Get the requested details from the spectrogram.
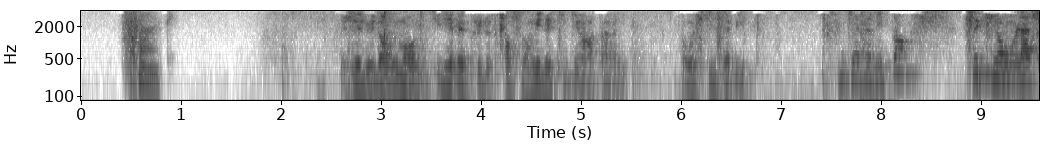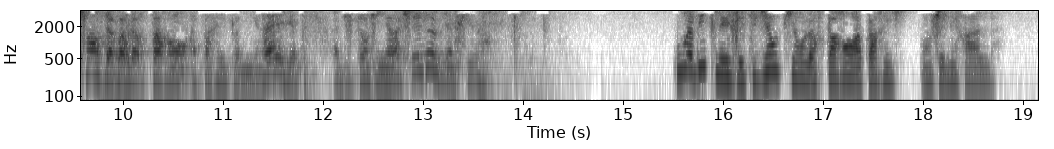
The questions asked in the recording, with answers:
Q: Où habitent les étudiants qui ont leurs parents à Paris, en général ?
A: Chez eux.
